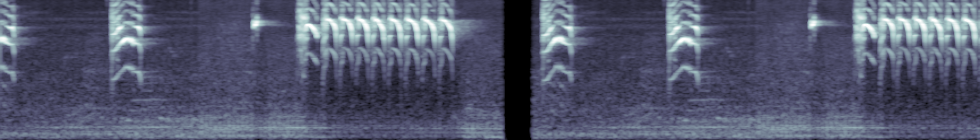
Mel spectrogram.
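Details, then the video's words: Repeating sogon lure call: piercing high chirps in pairs, a thin whistle, then a rapid even series of bright downslurred notes. The sequence is heard twice over a faint low hum. "suara sogon cocok buat pancinggan sogon"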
